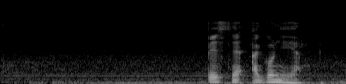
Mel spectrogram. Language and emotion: Russian, neutral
